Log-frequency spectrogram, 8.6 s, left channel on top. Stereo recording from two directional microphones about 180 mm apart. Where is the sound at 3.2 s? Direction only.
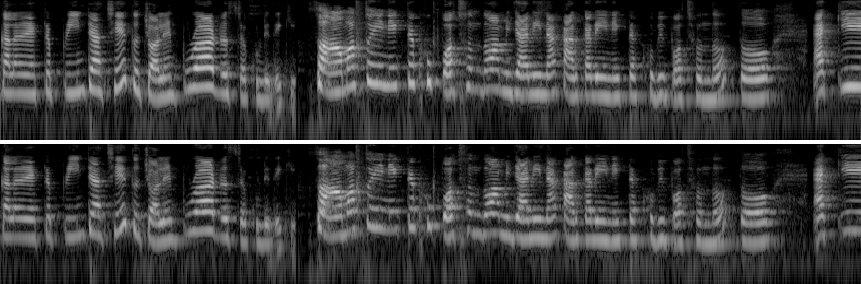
45° left (ahead or behind).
